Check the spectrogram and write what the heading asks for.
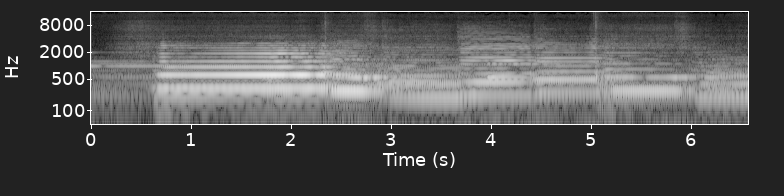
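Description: Saxophone and piano duet: after a soft piano chord, the saxophone comes in less than a second in and plays a melody of held notes that step up and down, with the piano accompanying.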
